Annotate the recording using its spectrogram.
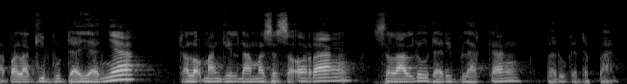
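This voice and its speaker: Speaking in a Madurese accent, a man uses lively intonation with big swings in loudness. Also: medium pitch for a man, moderate pace. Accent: Madurese accent, lasting. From Madura, Indonesia. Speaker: pastor. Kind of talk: sermon. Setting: church. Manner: animated.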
